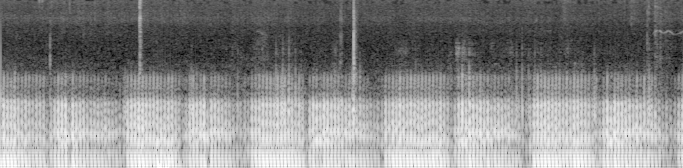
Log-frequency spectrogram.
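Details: Low rumbling purr of kittens during a morning wake-up, rising and falling in even cycles about every one and a half seconds, with a couple of small sharp clicks over the drone.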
